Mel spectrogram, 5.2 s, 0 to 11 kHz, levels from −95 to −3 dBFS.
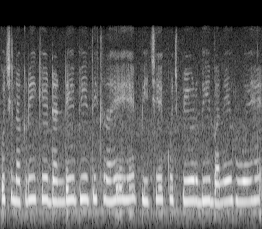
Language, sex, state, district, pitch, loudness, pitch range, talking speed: Hindi, female, Chhattisgarh, Rajnandgaon, 290 Hz, -16 LUFS, 280-310 Hz, 180 wpm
